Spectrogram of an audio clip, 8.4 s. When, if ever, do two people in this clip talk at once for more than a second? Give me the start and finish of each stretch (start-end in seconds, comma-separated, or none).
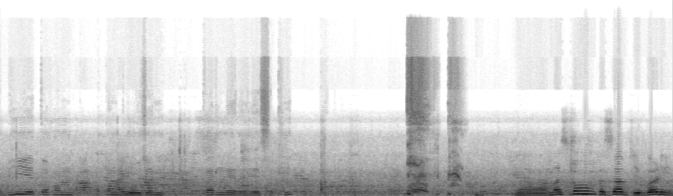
none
